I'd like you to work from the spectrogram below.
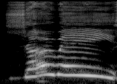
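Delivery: high, drawn-out cry of surprise; storyteller's high-pitched "zowie!"; startled exclamation. A narrator's reading. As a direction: exclaim it high, as if hit by a stink. Child exclaims at a horrible stench.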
